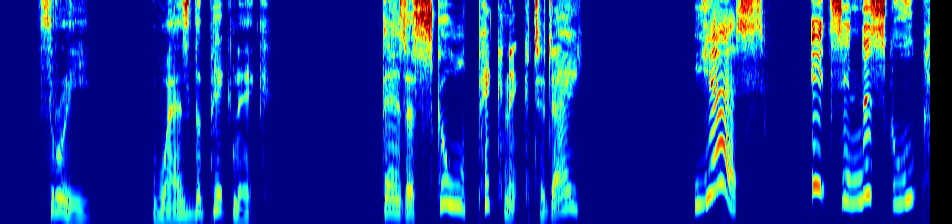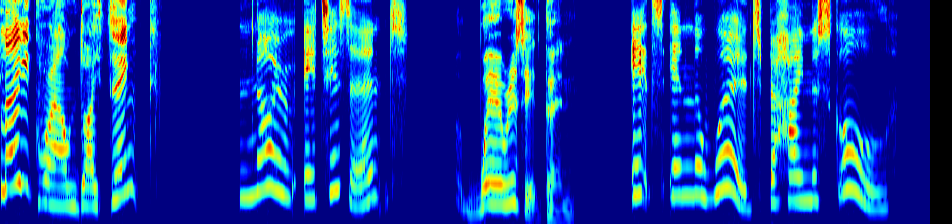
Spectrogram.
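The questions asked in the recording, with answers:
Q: Where's the picnic?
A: in the woods behind the school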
